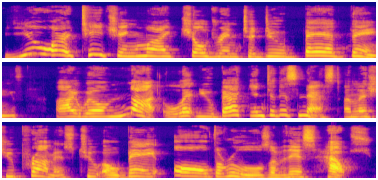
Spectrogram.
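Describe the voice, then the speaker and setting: Storybook mama bird, read by a man: strict, firm, deliberate scolding with animated pitch. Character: stern mother bird laying down house rules.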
